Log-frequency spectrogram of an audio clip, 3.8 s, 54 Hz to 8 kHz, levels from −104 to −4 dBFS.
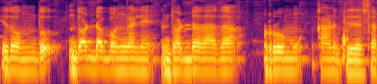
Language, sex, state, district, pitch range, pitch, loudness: Kannada, male, Karnataka, Koppal, 120-125 Hz, 120 Hz, -16 LUFS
